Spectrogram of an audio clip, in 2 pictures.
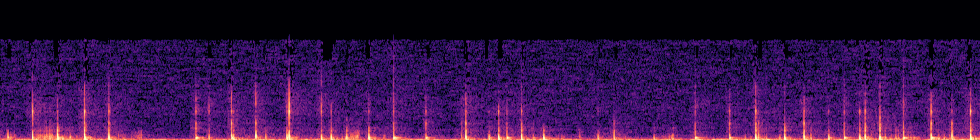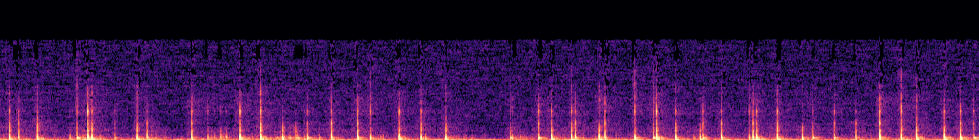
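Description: A large wooden paddle hairbrush lies flat, bristles down, on a fleece blanket while the flat, solid wooden back is scratched and rubbed with the fingertips and short nails of both hands. The result is a steady, dense run of quick, dry scratches and light taps with no ring, mostly low and woody in tone with crisp, bright edges on each stroke.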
